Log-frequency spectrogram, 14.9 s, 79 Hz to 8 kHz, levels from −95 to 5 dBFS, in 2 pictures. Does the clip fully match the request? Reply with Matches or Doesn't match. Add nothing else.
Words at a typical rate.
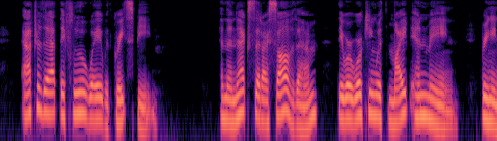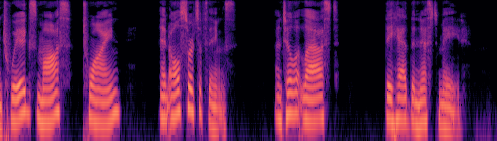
Matches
